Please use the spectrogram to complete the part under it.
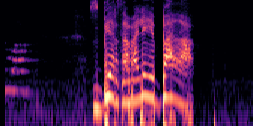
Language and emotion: Russian, angry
